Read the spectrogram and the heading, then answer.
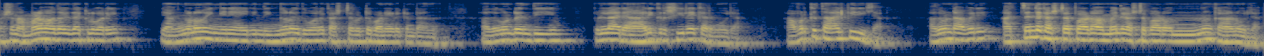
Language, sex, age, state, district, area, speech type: Malayalam, male, 18-30, Kerala, Wayanad, rural, spontaneous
